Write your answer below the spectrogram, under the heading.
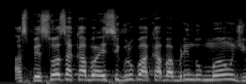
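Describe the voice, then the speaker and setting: A man at a fairly quick pace. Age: 40s. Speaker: preacher. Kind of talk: sermon.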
